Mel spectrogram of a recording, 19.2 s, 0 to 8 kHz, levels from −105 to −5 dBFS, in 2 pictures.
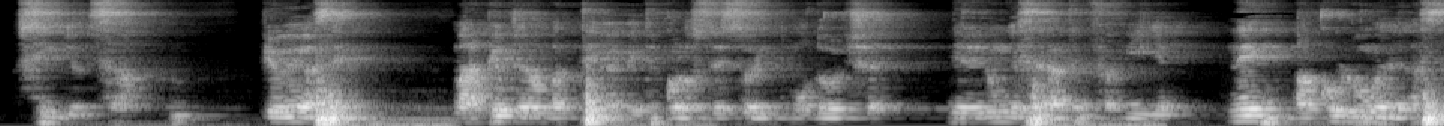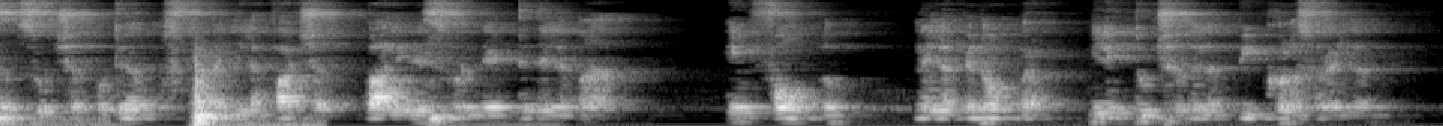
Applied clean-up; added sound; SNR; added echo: none; none; none; reverberation time 0.6 s.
